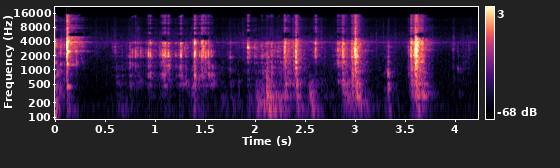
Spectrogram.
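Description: A series of sharp scratching and scraping strokes as a pane of glass in French windows is cut, in short irregular bursts with small clinks, moderately loud, with no talking.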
